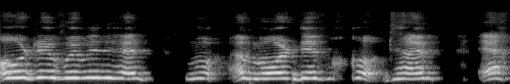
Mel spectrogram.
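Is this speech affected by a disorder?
Yes: cerebral palsy; forceps birth injury; diagnosed at 11 months.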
